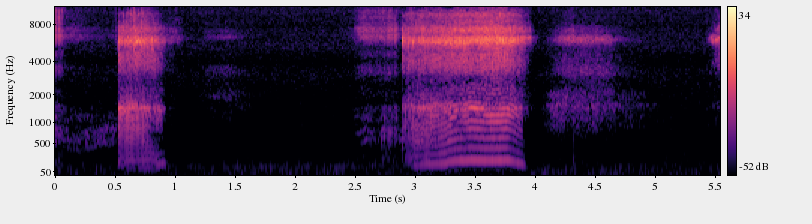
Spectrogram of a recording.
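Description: A baby's short snore, then a longer high, whistling, tonal snore on the breath, with quiet pauses between; snoring.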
